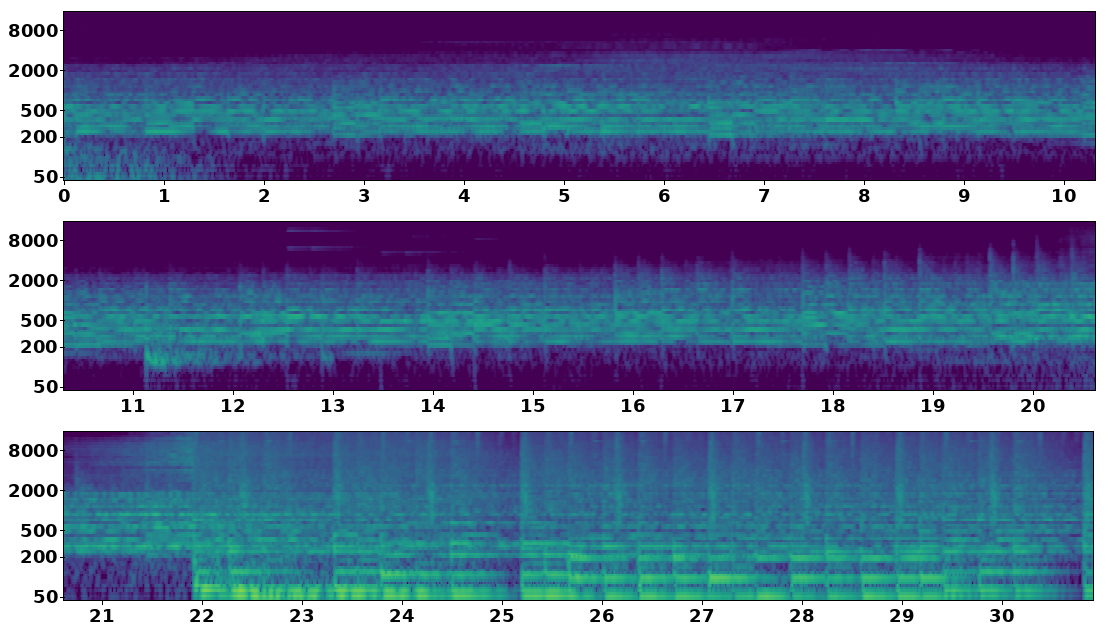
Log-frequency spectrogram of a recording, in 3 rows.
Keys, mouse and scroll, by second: 1.0 KP_1, 1.8 scroll up 1, 2.9 g, 5.5 scroll down 1, 5.7-7.2 middle drag, 7.2 scroll down 4, 8.8 KP_1, 10.3-13.4 drag, 15.6-18.4 drag, 18.4 KP_Divide, 19.3 KP_7, 20.2-21.2 scroll down 1, 21.2 Tab.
